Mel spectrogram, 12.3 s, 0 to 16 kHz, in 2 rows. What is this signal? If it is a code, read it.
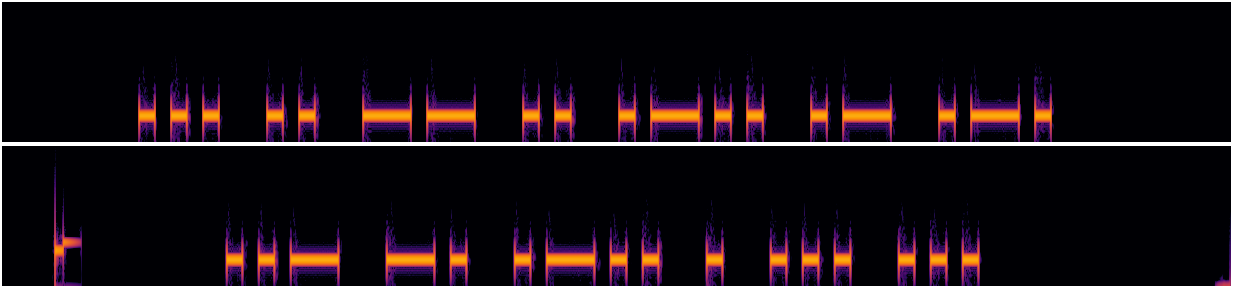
Morse code, heard as a keyed tone, about 15 wpm, 700 Hz. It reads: SIMILAR UNLESS
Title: Sentences from Top 1000 Words - Review Part 5 - New Word Drill - 15wpm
